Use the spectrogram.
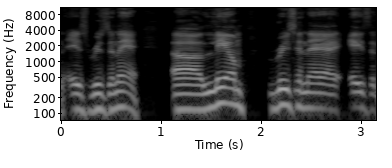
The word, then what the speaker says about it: Rosenior: Rosen Rosen Roseno, but reports saying that the real pronunciation is Rezaneire.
